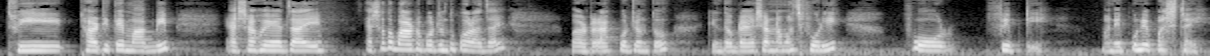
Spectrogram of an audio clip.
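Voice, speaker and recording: A woman's voice: mid-range voice, a bit bright. Chatty woman vlogging from home. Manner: chatty, repeats herself, mixes in English words. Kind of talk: casual vlog narration. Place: indoors at home, filming out a window.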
